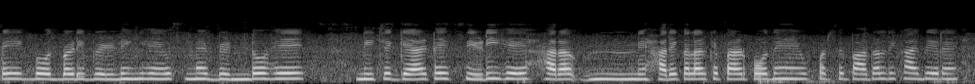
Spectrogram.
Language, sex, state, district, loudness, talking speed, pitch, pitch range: Hindi, female, Bihar, Lakhisarai, -17 LUFS, 170 wpm, 250 Hz, 245-260 Hz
